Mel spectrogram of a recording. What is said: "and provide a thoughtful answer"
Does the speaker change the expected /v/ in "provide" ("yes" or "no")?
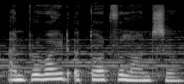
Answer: no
